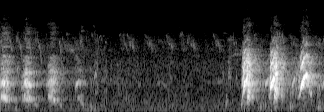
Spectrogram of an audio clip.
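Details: Cimarron Uruguayo dog from the Cerberus Illusion kennel, trained in tricks by hand signals: three quick barks, a pause of about two seconds, then three louder sharp barks in a row.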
